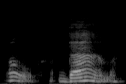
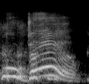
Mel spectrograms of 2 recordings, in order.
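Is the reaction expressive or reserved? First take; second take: reserved; expressive. First: The reaction sounds flat and held back. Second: The reaction sounds loud and openly emotional. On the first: The person keeps their feelings in. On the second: The person shows what they feel openly.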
